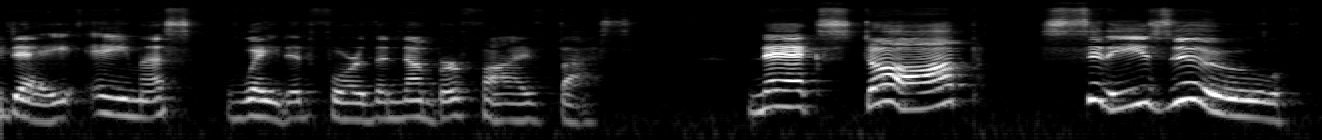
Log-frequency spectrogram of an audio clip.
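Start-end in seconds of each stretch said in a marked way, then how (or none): 4.7-8.1 higher, louder, slow call of a bus driver. Acted. Bus driver announcing the stop to Amos, called out slow and loud. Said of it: "the bus driver would call".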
